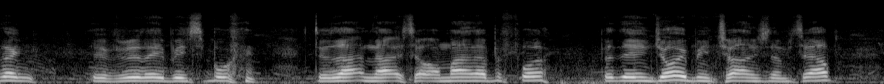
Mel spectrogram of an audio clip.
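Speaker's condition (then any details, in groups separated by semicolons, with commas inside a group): MND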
